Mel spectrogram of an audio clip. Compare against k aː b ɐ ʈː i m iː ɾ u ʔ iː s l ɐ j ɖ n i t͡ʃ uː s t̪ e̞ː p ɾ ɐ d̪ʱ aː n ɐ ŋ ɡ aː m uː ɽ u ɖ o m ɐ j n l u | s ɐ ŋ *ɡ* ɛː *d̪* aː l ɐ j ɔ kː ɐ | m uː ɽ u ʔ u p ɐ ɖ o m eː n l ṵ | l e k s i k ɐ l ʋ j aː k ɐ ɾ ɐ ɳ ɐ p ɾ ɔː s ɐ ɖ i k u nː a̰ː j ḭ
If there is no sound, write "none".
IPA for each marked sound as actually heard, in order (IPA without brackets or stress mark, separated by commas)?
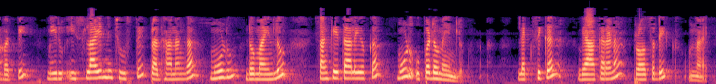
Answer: k, t̪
